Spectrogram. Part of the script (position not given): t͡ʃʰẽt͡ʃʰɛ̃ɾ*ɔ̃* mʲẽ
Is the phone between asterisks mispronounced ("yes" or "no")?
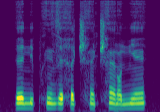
no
